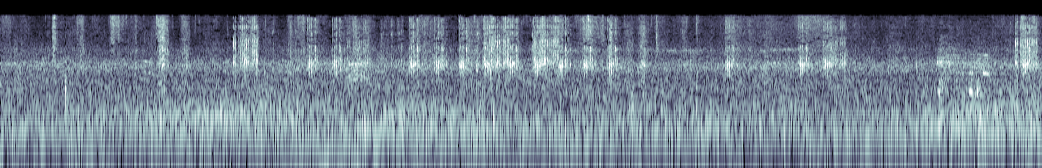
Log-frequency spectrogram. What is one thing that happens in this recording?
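Flower wreaths rustle as they are set down.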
